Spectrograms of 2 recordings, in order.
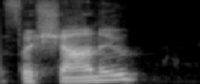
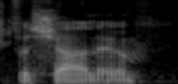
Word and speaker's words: Fashanu: Is it Fashanu? – I think that's how you pronounce it. I believe so. Right. I believe it's Fashanu.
